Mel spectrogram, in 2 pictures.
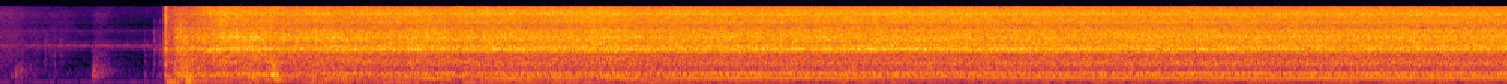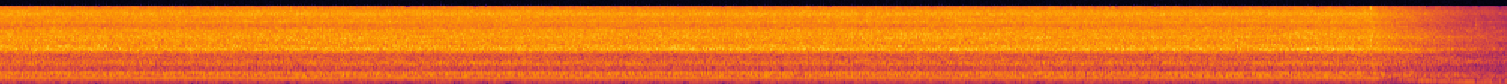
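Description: Oster blender switched on about a second in, blending wheat and milk into a shake. Its motor pitch wavers for the first few seconds, then runs steadily and winds down with a falling pitch just before the end.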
